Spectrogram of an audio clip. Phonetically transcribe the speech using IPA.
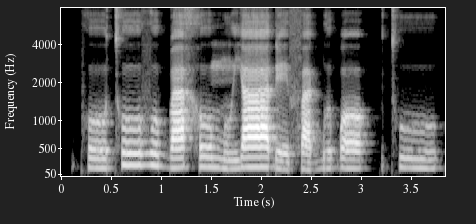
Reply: pʰ oː˨ tʰ oː˦ v o˦ b a˦ h o˦ m ũ˨ j aː˦ ɗ e˨ f a˨ ɡ͡b ʊ˦ ɓ ɔ˦ | tʰ uː˨

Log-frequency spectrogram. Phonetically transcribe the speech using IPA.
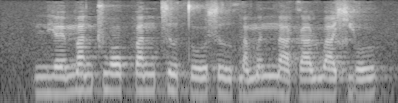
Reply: n̪ j ɛ˧˥ m a˥ n ʈ͡ʂ w ɔ˥ p a˥ n t͡s ɹ̩˥˩ t̪ o˧˥ ʊ̯ s ɹ̩˨˩ x w ä˦ m ə˥ n n̪ ä˨˩ k ä˧˥ ɻ w ä˧˥ ɕ j o˧˥ ʊ̯

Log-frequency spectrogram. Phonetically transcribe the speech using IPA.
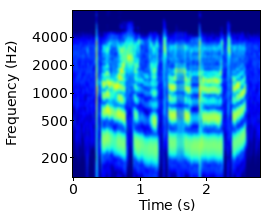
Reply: ǃʰ ʊ ʁʷ œ ʃ ɵ ʎ ɵ cʰ o r o ŋ͡ǃ ʊː cʰ o

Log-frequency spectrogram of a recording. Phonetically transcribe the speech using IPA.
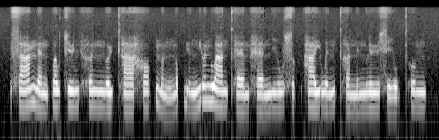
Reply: s aː˨˥ ŋ ɛː˨˩ ŋ p ɐ˨˧ w t͡s yː˨ n h ɵ˧ n ŋ ɵ˨˥ ɥ t̪ʰ aː˨ h ɔː˨˥ k̚ m ɐ˨˩ n ŋ ɐ˨˥ p̚ j ɪ˨˥ ŋ j ɵ˥ n w aː˧ n t̪ʰ ɛː˨ m h ɛː˨ ŋ iː˨˧ w s ʊ˨ k̚ h aː˧ j w ɪ˨˥ ŋ t̪ʰ ɐ˨ n ɪ˧ ŋ l yː˧ s iː˨˩ w t̪ʰ ʊ˧ ŋ

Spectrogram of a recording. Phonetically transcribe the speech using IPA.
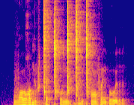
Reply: v ɔ u̯ ʁ ʊ ɡ ẽ f ǀ ɛ s ǀʰ o ŋ͡ǀ e̤ ɡ͡ǀ ɛ n ǀʰ ɔ̃ f ɛ n ʔ ʊ r

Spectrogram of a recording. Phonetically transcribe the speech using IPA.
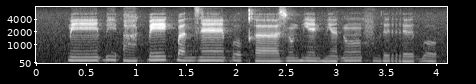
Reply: k͡p ẽː ɓ e̤ ʔ a̤ k͡p eː k͡p ɐ n z ɛ̃ː ɓ o kʰ ɐː z õ bʲ ɛ̃ː bʲ ɐ̃ ɗ õː f ṳ ɾ ɨ r ɘ ɓ o

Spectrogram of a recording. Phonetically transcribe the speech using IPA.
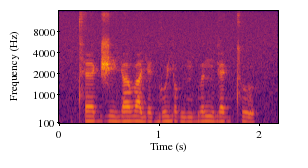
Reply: tʰ ɛ ɡ ʒ i j ɐ β a j e ɡ u j o ɡ m b ɘ ŋ ɡ ɛ ɡ tʰ u

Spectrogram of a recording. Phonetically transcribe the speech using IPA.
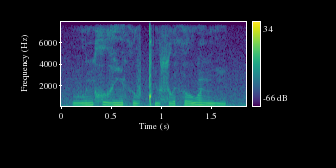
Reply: β u n x u ɣ ĩ θ u v ǃʼ i sʷ æ θ o w õ n ŋ i

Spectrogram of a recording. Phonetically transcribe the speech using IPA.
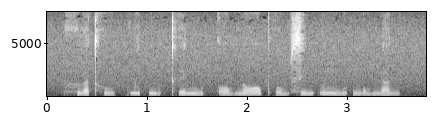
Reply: h ɯ˧ a̯ kʰ uː˨˩ p̚ k w i˥˩ t̚ ŋ u˨˩ ʔ kʰ e˦˥ n m ɯ˨˩ k̚ ʔ ɔː˨˩ m n ɔː˦˥ pʰ o˨˩ m s i˧ n p u˥˩ n m u˨˩ ʔ ŋ o˧ m n a˧ ŋ

